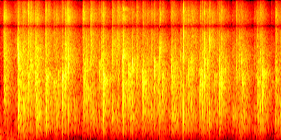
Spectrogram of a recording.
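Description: Small audience clapping: dense, quick handclaps that start abruptly as a poem ends.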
